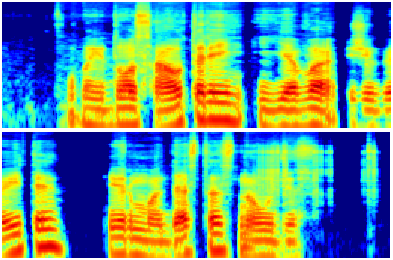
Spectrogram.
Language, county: Lithuanian, Šiauliai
